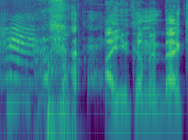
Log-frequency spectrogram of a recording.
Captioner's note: laughing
